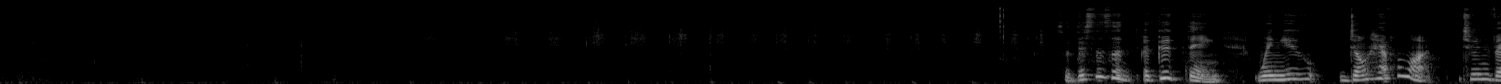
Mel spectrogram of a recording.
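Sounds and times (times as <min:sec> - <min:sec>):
marker tip rubbing on ribbon: 0:04.0 - 0:10.6.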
